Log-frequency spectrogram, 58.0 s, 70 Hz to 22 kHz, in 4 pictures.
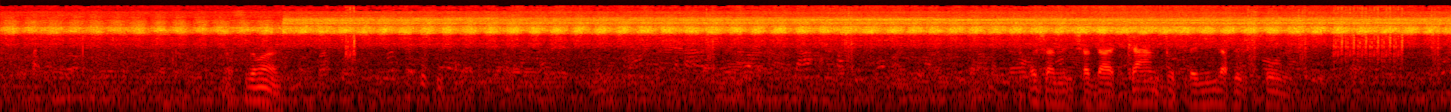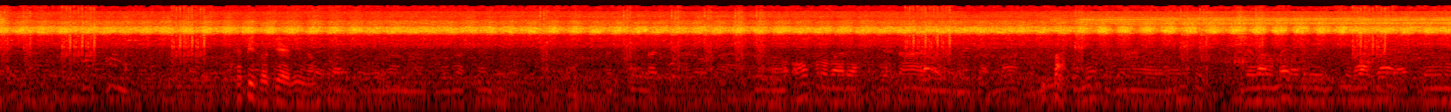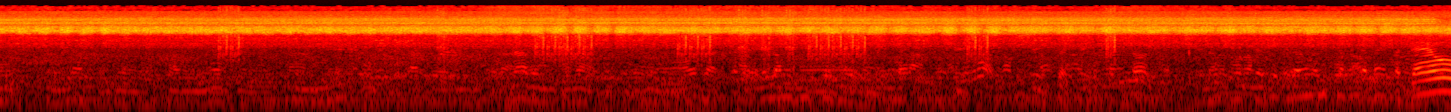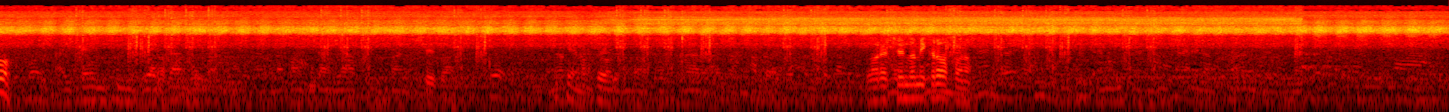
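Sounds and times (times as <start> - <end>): high insect chorus: 0.0 - 58.0
people talking: 0.0 - 58.0.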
